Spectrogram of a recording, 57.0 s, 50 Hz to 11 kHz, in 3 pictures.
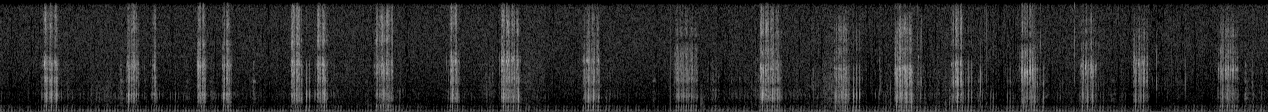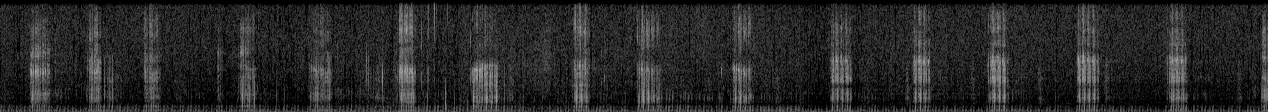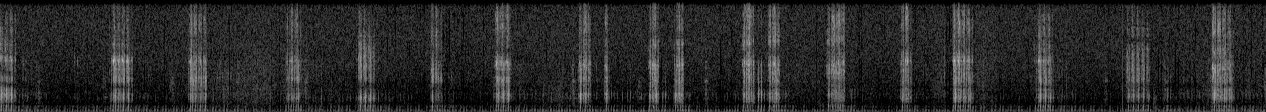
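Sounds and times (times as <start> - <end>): cat purring: 0.0 - 57.0.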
